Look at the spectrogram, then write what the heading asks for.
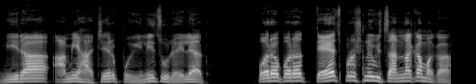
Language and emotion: Goan Konkani, angry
